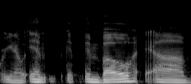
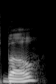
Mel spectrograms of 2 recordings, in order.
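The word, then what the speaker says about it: Mbow: But at first I was like, do I pronounce the M? Because the M is before, Mbo. But it's Marcus Beau for Purdue.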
